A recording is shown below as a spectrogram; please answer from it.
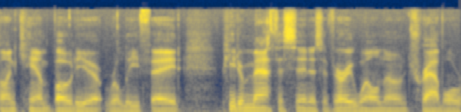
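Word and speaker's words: Matthiessen: Peter, I'm not even going to try to pronounce it. Right, Peter Matheson. It is Matheson.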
